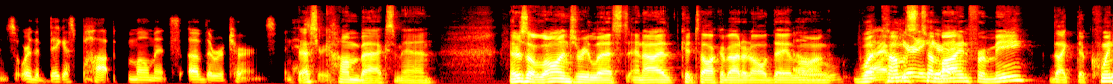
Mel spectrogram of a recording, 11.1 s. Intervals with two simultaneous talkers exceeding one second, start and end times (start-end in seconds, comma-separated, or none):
7.9-9.6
